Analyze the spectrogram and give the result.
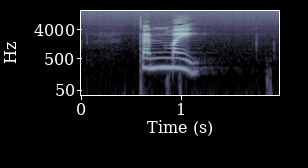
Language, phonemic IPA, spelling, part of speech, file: Tamil, /t̪ɐnmɐɪ̯/, தன்மை, noun / adjective, Ta-தன்மை.ogg
- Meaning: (noun) 1. nature, property, essence 2. character, temper, disposition 3. state, condition, position, circumstances 4. good temperament, goodness 5. manner, method, kind, order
